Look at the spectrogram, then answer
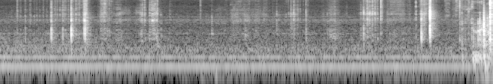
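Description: Scissors snip along the edge of a paper journal page, several quiet, close cuts spaced irregularly over a low steady hum, with a louder rustle at the end.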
